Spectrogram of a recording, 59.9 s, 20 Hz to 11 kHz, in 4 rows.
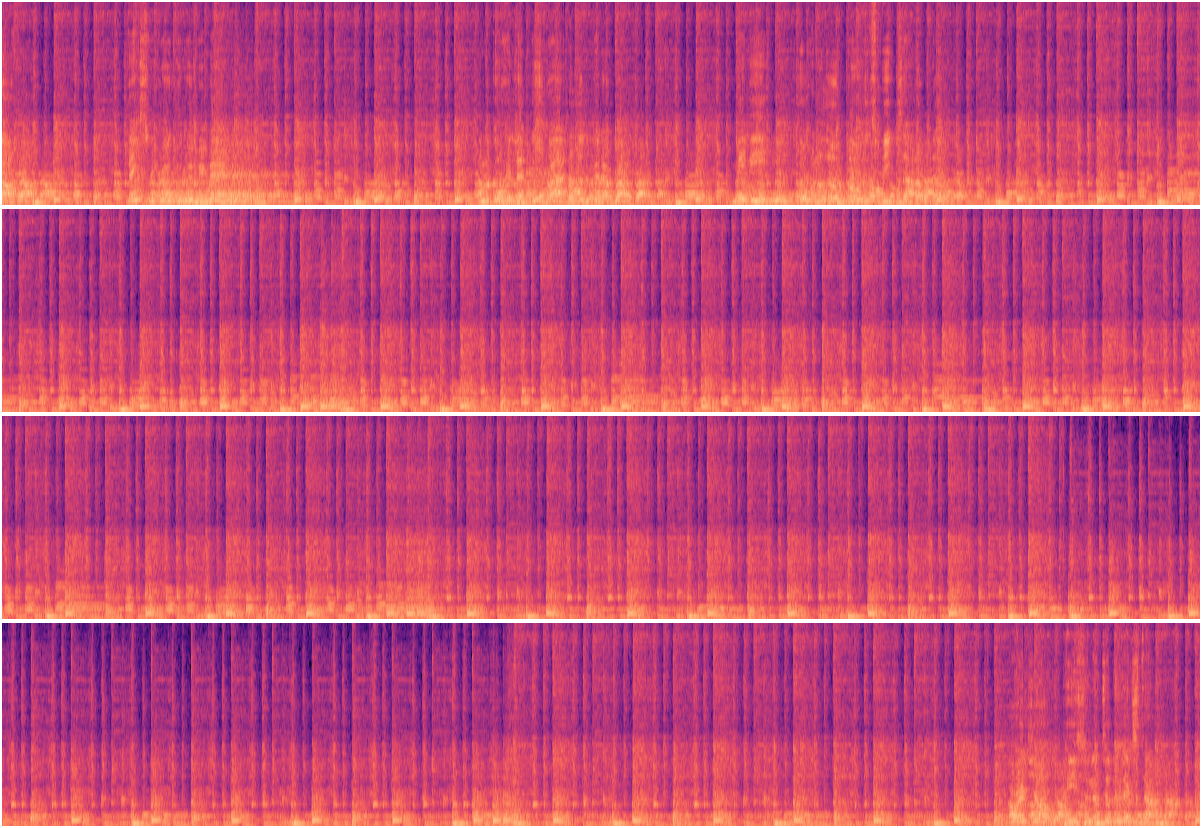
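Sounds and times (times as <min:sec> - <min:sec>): synthesizer keyboard: 0:00.0 - 0:35.7, 0:57.4 - 0:59.9
drum machine beat: 0:00.0 - 0:59.9.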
